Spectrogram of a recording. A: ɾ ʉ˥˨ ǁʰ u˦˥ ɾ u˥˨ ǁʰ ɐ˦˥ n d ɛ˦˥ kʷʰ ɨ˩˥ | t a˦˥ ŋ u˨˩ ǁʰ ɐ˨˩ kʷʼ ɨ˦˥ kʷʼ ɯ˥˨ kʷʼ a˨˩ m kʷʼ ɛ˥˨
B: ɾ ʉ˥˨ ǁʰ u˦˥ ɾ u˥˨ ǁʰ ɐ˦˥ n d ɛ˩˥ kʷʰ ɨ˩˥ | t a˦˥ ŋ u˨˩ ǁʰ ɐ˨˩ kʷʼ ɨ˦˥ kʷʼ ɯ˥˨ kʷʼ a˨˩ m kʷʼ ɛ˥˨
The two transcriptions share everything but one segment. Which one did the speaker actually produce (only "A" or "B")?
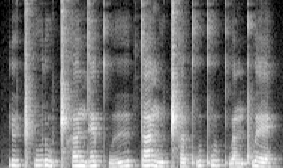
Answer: A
